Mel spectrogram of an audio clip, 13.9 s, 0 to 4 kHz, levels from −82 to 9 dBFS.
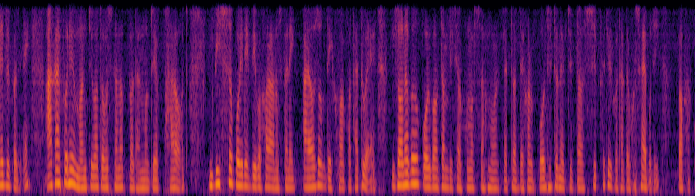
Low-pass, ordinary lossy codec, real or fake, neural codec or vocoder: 3.6 kHz; Opus, 24 kbps; fake; codec, 24 kHz, 0.9 kbps, WavTokenizer, medium speech release version 2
